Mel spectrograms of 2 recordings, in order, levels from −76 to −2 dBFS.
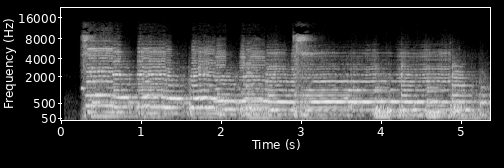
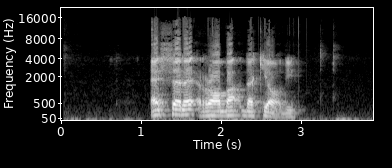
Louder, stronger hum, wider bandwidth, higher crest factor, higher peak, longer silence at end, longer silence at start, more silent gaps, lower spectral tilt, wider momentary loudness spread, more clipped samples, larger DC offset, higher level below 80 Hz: second, -13 LUFS vs -10 LUFS; neither; second, 13.5 kHz vs 17 kHz; about the same, 12 dB vs 14 dB; about the same, -2 dBFS vs 0 dBFS; second, 0 s vs 0.35 s; second, 0.25 s vs 1.1 s; neither; about the same, -4 dB/octave vs -3.5 dB/octave; second, 3 LU vs 7 LU; neither; neither; first, -36 dBFS vs -44 dBFS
